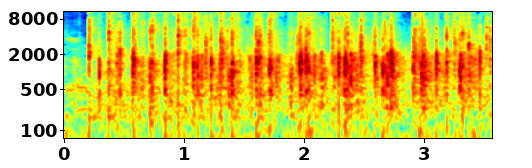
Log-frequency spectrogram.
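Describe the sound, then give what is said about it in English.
At a meeting, a crowd breaks into steady applause after a speaker's remarks, many hands clapping in a dense, crackling patter that holds at an even, fairly loud level for a few seconds. “I think that calls for a round of applause, really.”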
